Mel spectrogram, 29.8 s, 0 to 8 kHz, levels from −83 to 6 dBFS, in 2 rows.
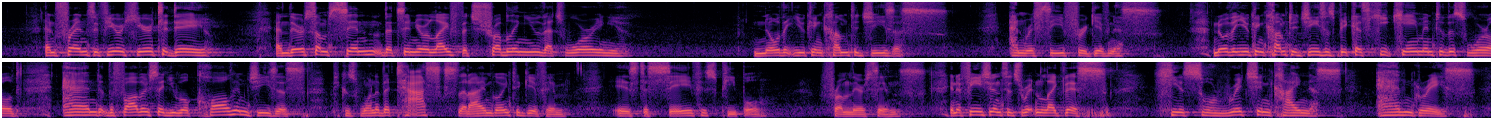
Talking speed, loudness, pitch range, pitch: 170 wpm, -26 LUFS, 130-165 Hz, 150 Hz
